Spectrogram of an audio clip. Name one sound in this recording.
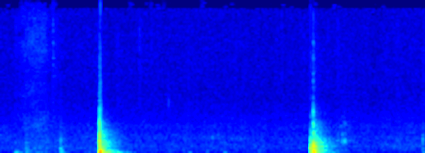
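A phone knocks down onto a hard tabletop.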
